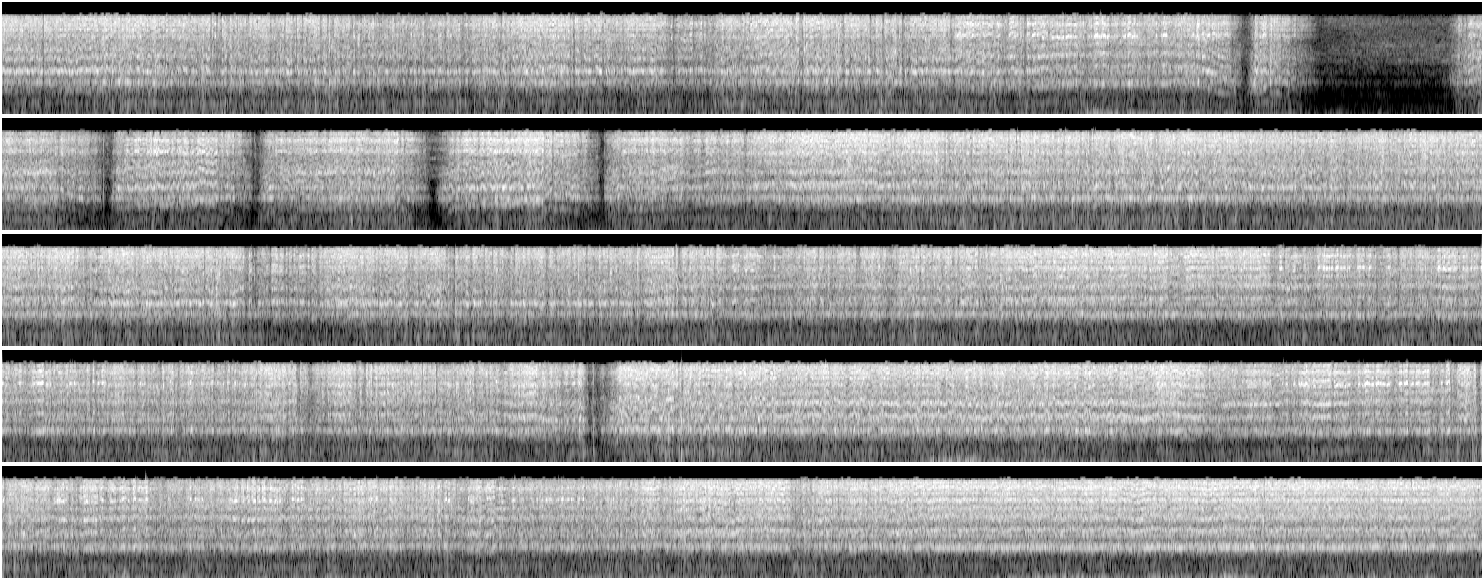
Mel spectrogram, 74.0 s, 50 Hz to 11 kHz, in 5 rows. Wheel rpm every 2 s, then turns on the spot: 190, 200, 200, 200, 200, 210, 60, 70, 120, 130, 120, 210, 220, 220, 220, 220, 200, 200, 220, 230, 230, 230, 230, 230, 210, 140, 190, 190, 220, 230, 230, 230, 230, 220, 230, 230, 230.
none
